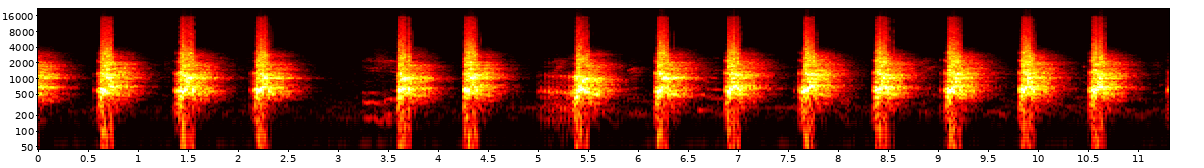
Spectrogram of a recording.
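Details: Bulldog Tula gives a long series of about fourteen rough, punchy barks, evenly paced near one per second, with a brief pause early on before the barking resumes.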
